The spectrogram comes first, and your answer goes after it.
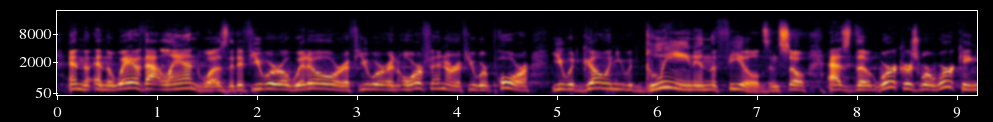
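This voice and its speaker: A man's voice: high voice, sharp tone, big-room sound. A man preaching a sermon in an earnest, reflective way, repeating key phrases.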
